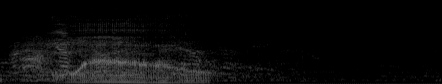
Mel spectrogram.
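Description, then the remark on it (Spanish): A person imitates a lion's roar with a single long, loud, rumbling growl from the throat that rises and then trails off over about two seconds, followed by quiet room tone. “Pero de repente, allá en la distancia, se oyó el rugir del león.”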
